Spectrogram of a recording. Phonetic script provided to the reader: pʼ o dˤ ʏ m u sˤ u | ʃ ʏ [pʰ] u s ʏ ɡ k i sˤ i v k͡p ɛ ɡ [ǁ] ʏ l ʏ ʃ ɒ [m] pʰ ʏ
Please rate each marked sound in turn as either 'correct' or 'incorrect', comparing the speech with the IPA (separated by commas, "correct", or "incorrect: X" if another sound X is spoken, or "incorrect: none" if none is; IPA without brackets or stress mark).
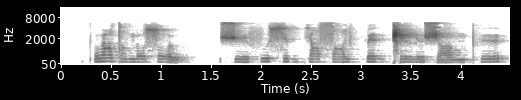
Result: incorrect: f, correct, correct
